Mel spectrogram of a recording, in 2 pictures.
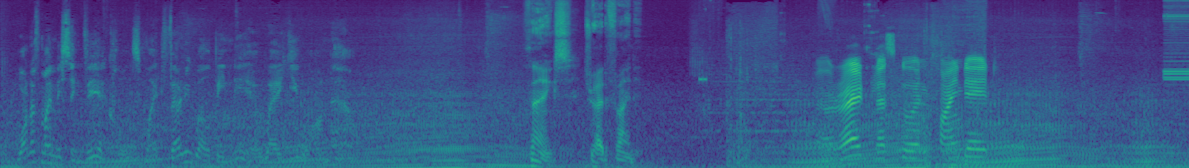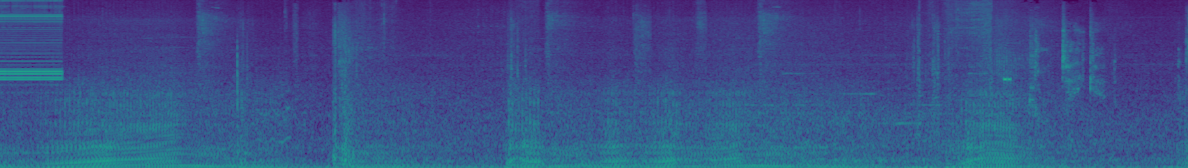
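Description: A motorcycle engine roars and revs up and down as the bike speeds along.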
